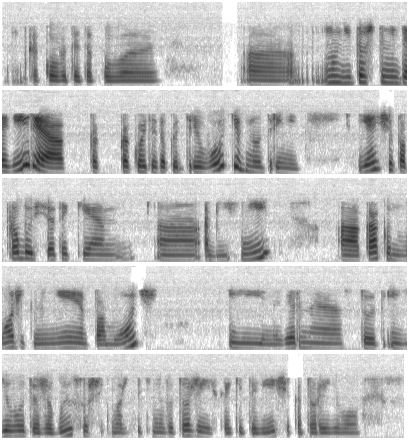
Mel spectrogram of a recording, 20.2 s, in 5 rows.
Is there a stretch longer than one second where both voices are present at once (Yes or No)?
No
